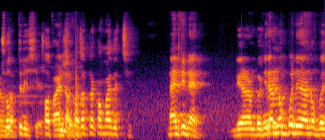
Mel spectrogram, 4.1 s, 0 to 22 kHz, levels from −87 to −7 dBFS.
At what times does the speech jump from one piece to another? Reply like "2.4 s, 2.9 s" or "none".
1.0 s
